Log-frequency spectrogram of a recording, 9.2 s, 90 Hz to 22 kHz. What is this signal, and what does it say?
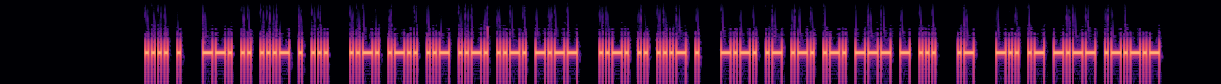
Morse code, heard as a keyed tone, about 50 wpm, 700 Hz. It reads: HE GIVES FLUFFY FIVE CARROTS A DAY.
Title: Easy Phrases 50wpm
